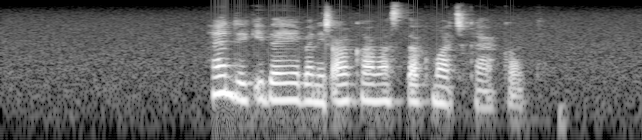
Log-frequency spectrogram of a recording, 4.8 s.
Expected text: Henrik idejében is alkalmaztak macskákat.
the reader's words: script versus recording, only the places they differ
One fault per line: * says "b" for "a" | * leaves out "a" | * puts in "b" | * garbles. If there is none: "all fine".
all fine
